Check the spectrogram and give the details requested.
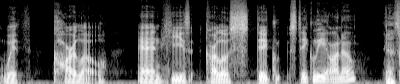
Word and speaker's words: Stigliano: And he's Carlo Stigliano? That's how you pronounce it. Yeah. Oh, sweet. Stigliano. Is it Giancarlo Stigliano? Giancarlo Stigliano. Let's go. Yeah. Let's go. If you want to be legit, Stigliano.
